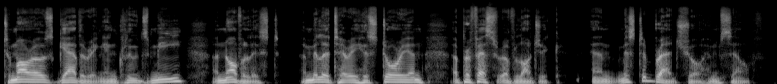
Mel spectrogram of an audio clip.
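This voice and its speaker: A man voicing a grave, haunted gentleman seer in an audiobook, formal and quietly earnest. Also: low-pitched, sing-song, moderate pace, few pauses, dry recording, studio quality.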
